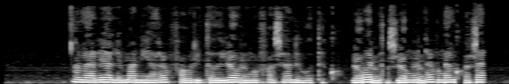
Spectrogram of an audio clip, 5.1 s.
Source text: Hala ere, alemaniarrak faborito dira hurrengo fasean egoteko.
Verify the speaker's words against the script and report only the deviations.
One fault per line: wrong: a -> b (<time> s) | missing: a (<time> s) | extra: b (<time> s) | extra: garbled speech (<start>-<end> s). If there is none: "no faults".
extra: garbled speech (3.5-4.8 s)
